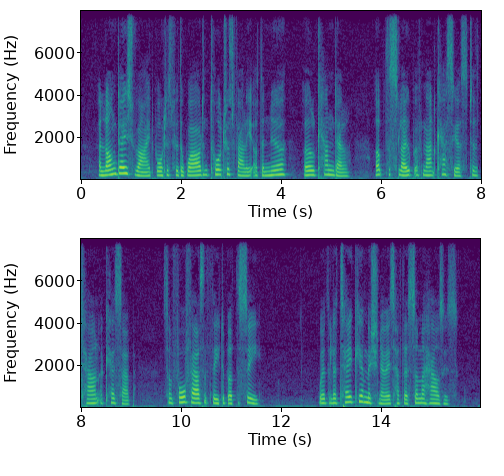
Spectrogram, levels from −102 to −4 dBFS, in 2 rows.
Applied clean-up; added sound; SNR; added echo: none; none; none; none.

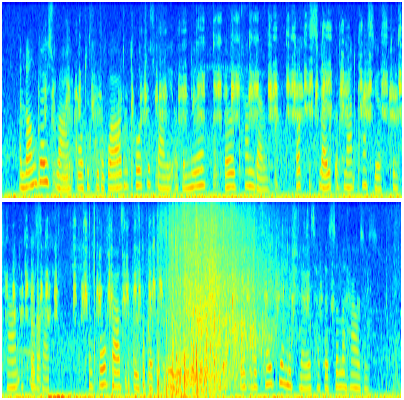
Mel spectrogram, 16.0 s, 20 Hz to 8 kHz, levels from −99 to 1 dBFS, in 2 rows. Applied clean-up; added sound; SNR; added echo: none; Fowl; -5 dB; none.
